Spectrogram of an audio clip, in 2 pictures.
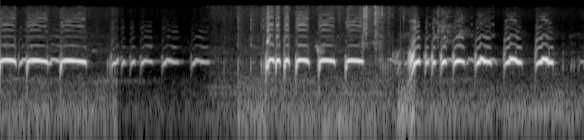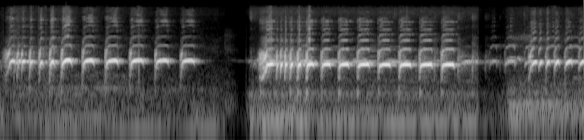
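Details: Zebra dove of local stock singing in a compilation meant to prompt other doves to reply; long runs of quick, clipped, whistled notes at steady pitch, several rapid series separated by brief pauses.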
